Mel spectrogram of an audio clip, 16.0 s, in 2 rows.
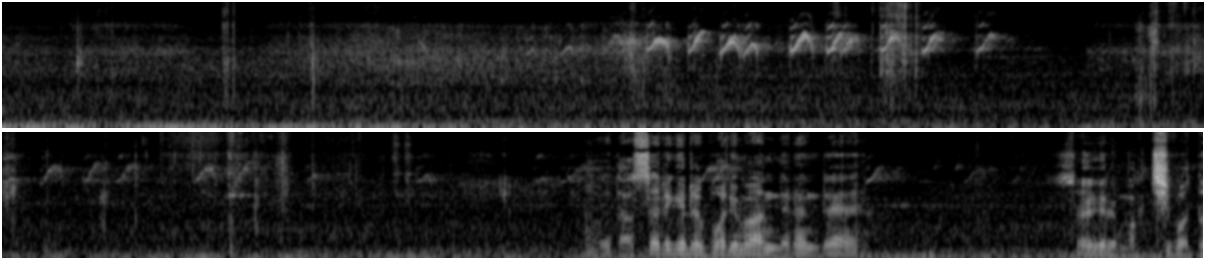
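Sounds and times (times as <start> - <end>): steady low rumble: 0.0 - 12.5
small bird chirping: 3.5 - 6.8.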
